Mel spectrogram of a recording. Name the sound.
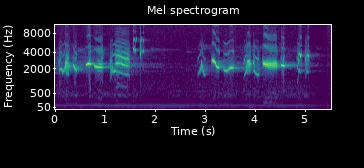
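eurasian blackbird singing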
